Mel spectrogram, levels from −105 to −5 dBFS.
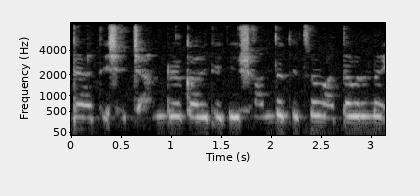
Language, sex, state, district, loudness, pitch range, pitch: Marathi, female, Maharashtra, Dhule, -36 LUFS, 350-370 Hz, 360 Hz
